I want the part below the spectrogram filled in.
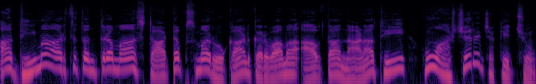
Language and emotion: Gujarati, surprised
